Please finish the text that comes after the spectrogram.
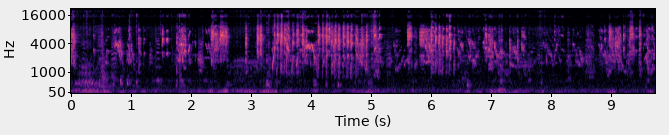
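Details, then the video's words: Breeding pair of budgies in near-constant busy chatter: dense scratchy warbling and chirping that runs almost without break, swelling in loud clusters. "Cute Budgies Chirping Sounds"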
